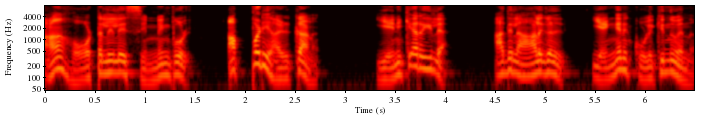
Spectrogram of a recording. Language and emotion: Malayalam, disgusted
